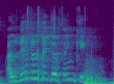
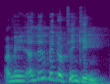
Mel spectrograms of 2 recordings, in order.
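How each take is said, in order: First: "A little bit of thinking" said again, higher and louder, with weight on "of"; preacher repeats "A little bit of thinking" louder, chiding the audience; pointed repeat. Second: Said in the usual way. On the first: Shown as a demonstration. Preacher to congregation, needling them with a louder "A little bit of thinking".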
